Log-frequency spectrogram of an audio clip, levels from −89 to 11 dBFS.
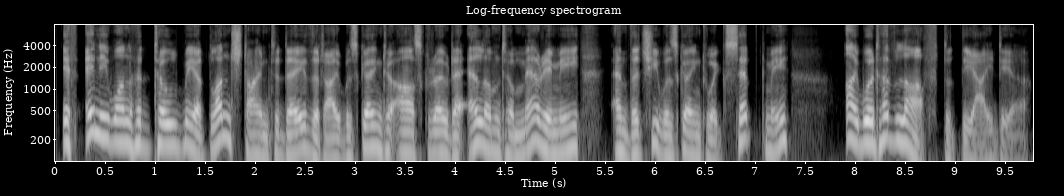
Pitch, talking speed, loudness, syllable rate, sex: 135 Hz, 225 wpm, -18 LUFS, 5.2 syllables/s, male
